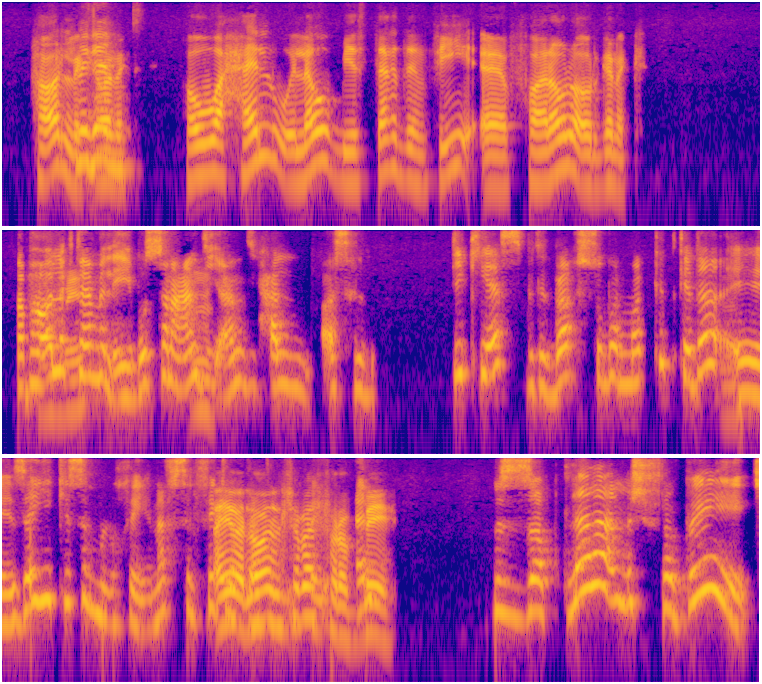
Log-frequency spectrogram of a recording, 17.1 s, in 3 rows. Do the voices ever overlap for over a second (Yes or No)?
Yes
